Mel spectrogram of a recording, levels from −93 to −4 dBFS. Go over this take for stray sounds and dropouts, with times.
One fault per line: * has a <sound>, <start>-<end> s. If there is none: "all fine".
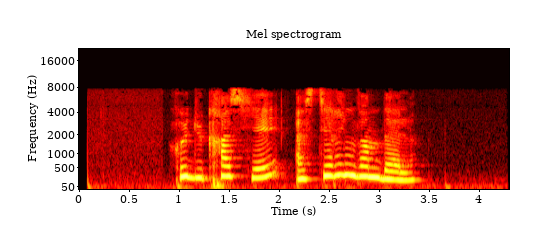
all fine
